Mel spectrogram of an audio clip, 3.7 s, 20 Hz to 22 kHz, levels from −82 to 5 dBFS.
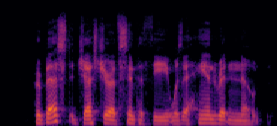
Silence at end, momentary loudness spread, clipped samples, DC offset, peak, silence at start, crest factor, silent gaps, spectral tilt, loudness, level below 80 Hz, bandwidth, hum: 0.25 s; 11 LU; under 0.1%; under 0.1%; -14 dBFS; 0.5 s; 18 dB; none; -4 dB/octave; -31 LUFS; -72 dBFS; 15 kHz; none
